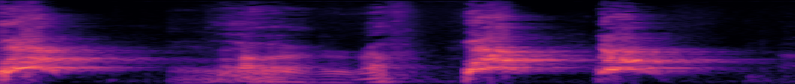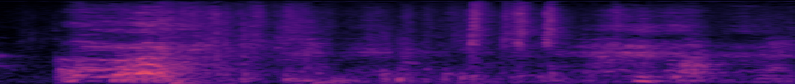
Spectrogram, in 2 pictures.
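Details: Nana the corgi, a playful female dog, gives a quick run of four barks in the first two seconds, followed by quieter scuffling and a person's voice.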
